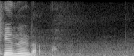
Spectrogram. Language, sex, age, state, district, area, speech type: Sanskrit, female, 18-30, Karnataka, Udupi, rural, spontaneous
